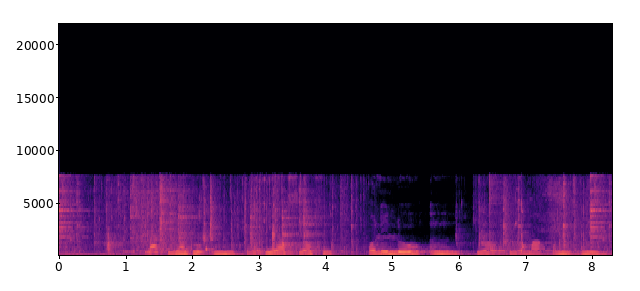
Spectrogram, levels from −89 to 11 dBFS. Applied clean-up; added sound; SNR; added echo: none; Cutlery, silverware / Dishes, pots, and pans; 5 dB; reverberation time 1.1 s.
